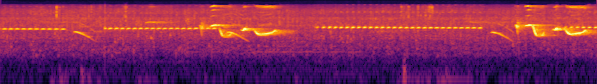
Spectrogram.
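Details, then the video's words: Common iora song played to coax a silent bird back into song: rapid level trills repeated several times, each ended by swooping and curling whistled phrases. "SIRTU/CIPOH BAHAN ATAU MACET BUNYI KEMBALI"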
